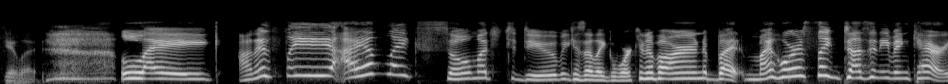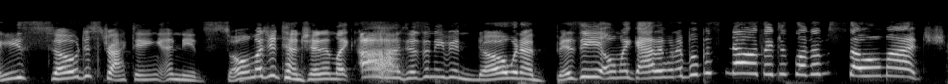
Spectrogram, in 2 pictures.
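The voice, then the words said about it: Valley Girl voice. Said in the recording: “I'm going to type this on my most Valley Girl voice, and I expect it to be read accordingly.”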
